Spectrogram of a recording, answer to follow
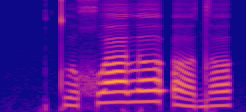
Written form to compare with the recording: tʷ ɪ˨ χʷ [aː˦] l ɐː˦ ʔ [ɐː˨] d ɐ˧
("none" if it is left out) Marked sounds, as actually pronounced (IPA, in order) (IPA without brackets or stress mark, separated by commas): aː˦, ɐː˨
